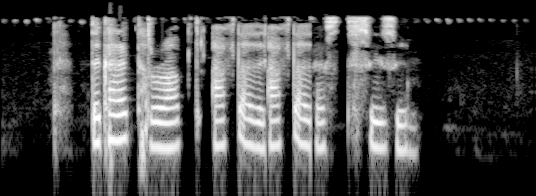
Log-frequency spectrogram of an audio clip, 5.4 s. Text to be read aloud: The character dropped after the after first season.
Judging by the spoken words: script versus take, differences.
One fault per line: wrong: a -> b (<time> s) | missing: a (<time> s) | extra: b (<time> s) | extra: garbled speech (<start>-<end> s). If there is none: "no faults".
no faults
